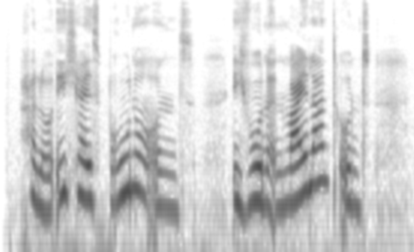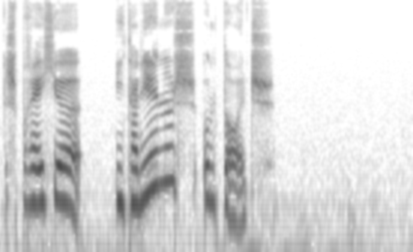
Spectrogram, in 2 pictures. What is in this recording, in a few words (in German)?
Italienisch Vorstellung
